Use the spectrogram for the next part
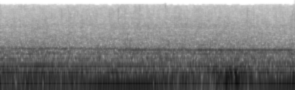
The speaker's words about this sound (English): As the rains, the waters from heaven cascade down, you can feel the energy of water the vitality of water.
